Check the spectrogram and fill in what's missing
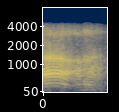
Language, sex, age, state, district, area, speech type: Tamil, male, 60+, Tamil Nadu, Krishnagiri, rural, conversation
